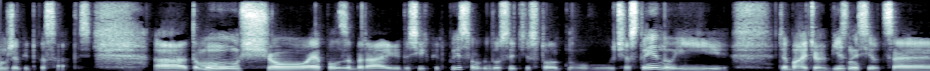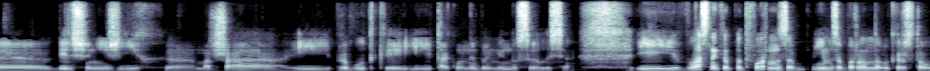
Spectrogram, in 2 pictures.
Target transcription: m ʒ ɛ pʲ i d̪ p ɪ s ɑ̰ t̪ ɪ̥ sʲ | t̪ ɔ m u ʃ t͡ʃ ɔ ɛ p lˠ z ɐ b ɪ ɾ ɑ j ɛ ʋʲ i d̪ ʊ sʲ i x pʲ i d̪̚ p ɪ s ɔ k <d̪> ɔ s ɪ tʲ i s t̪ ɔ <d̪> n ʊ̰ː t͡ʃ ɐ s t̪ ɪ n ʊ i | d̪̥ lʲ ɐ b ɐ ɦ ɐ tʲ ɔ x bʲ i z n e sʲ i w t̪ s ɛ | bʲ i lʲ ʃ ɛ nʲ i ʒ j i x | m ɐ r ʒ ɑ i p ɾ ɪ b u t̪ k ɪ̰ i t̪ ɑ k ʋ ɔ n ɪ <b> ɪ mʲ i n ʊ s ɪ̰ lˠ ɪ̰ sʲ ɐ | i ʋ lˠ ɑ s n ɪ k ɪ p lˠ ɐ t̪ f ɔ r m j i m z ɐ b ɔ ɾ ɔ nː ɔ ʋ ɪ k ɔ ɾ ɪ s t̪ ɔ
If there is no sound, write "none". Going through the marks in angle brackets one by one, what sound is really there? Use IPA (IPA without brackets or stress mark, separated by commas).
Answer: d̪, t̪, b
